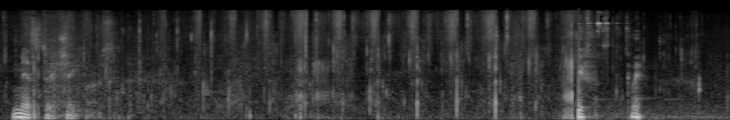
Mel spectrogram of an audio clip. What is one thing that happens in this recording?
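A dog sniffs and snuffles right up close.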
